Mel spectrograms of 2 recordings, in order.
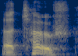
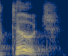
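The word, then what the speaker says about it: Thoth: from translations for example Toph there's no such thing as Toph that's a Greek transliteration of the god men of Egypt called djibouti what a hot day or tote that's the original pronunciation but because language has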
